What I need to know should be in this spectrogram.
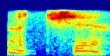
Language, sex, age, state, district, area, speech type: Punjabi, female, 60+, Punjab, Fazilka, rural, conversation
